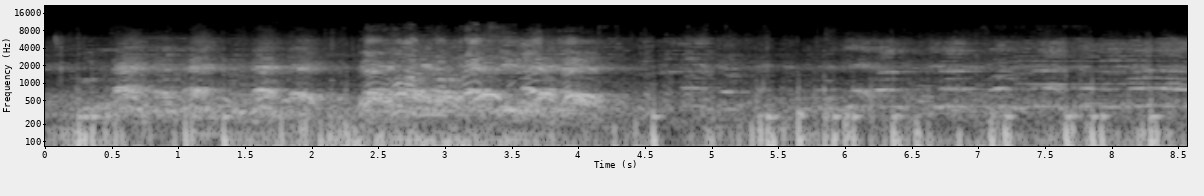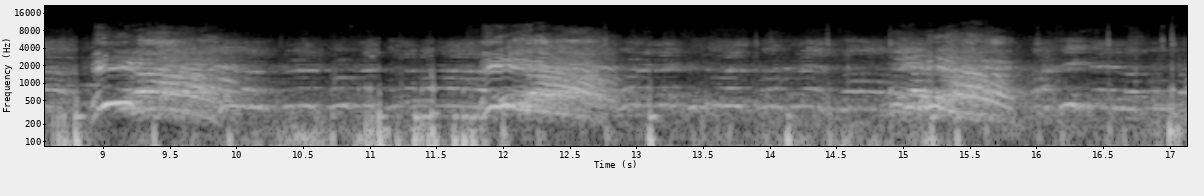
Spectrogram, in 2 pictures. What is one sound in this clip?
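A large crowd of men and women chants loudly outdoors.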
